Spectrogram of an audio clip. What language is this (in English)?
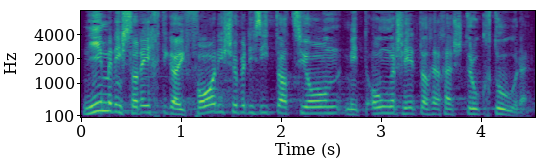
Swiss German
